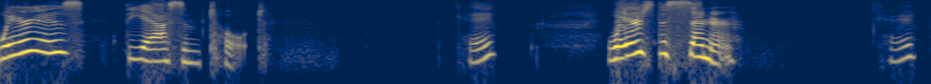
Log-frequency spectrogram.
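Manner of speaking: super slow, deliberately drawn-out delivery with pauses. Working through a convergence problem, pausing and talking super slow. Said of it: "I'm going to pause and talk super slow".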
